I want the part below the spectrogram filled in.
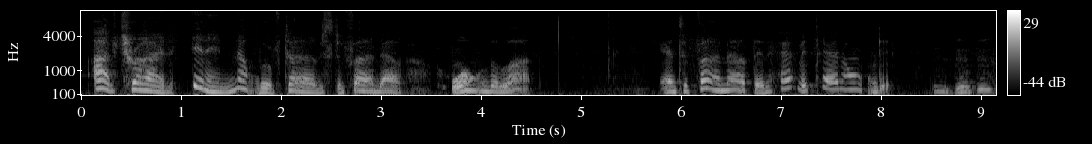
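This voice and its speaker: Speaking at a fairly slow pace, a woman uses a medium pitch with very wide pitch swings, a dark, mellow tone and vocal fry. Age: 80s+. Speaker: activist. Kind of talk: interview answer.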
